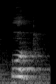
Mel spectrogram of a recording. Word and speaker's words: put: इसके अलावा भी और भी बहुत से वर्ड्स हैं जैसे पुट, PUT, पुट। इन सभी वर्ड्स में हमने यू को ओ की तरह प्रोनाउंस किया है, जबकि यू दो कॉन्सोनेंट के बीच में आ रहा है।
